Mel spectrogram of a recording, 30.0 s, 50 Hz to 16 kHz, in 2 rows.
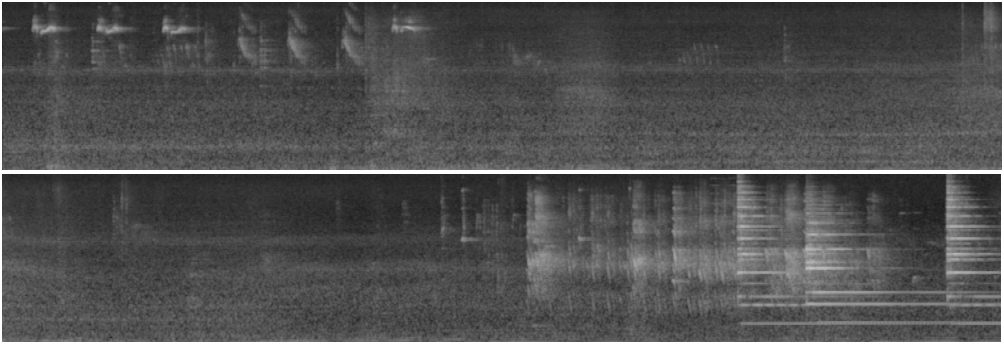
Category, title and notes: Soundscapes > Urban
Clocher Tour de L'Horloge MS - 2025 04 02 08h00 Rivesaltes
Subject : The bells in Rivesaltes, Date YMD : 2025 04 02 08h00 Location : 1 Rue du 4 Septembre Rivesaltes 66600 Pyrénées-Orientales, Occitanie, France. Hardware : Zoom H2N MS RAW mode. (I think I converted this recording in to MS stereo) Weather : Cloudy, with little to no wind. Processing : Trimmed and Normalized in Audacity. Notes : There's a street sweeper at the end there.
